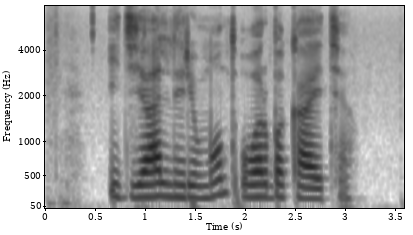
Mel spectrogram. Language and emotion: Russian, neutral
